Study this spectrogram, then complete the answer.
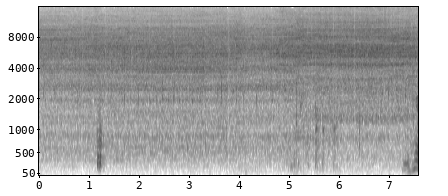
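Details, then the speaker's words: Ford 6.0 Powerstroke with driver's valve cover off: steady high hiss with faint gurgling from a high-pressure oil leak near the rear injector. "we got the driver's valve cover off and you can definitely hear a leak on this side"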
